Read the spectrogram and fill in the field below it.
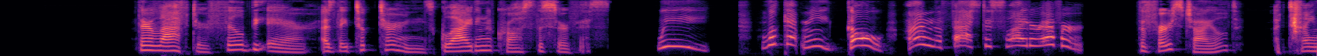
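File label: Three Children Sliding on the Ice female us story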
